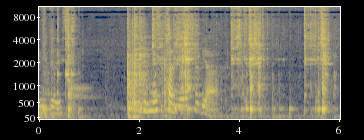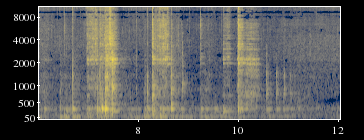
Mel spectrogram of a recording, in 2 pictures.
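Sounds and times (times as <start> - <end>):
metal spoon scraping a pot: 1.8 - 11.2.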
